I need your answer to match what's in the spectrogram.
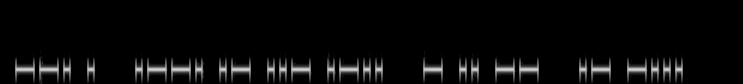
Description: Morse code, heard as a keyed tone, about 21 wpm, 700 Hz. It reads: GE PAUL TIM AB
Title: K1USN SST QSO Practice - 20wpm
